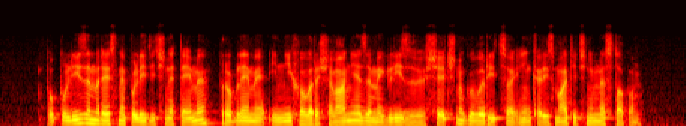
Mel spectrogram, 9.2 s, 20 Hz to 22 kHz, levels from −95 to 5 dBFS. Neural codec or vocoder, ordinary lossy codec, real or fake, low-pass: codec, 16 kHz, 4 kbps, X-Codec, HuBERT features, trained on balanced general audio; Opus, 24 kbps; fake; 7.2 kHz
